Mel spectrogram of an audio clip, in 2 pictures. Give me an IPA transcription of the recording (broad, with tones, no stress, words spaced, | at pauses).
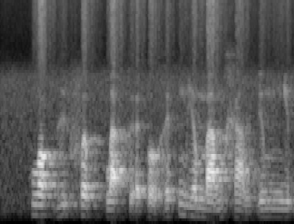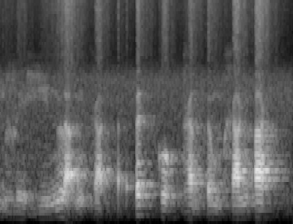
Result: kwɔ˨˩k̚ɣɨ̰˧˨fə˨˩p̚ hwa̰˧˨wkə̰ː˧˥ʔo˧˩ ɣə˦˥t̚mi˧ə̯ ma˨˦mxa̤˨˩wɗɨ˧m ɲḛ˧˨m ve̤˨˩ɣi˨˦nla̰˧˥ŋka̰˧˨ŋʔ | ʔə˦˥t̚ ko˨˩k̚ ɣa̰˧˨nʔə˧˩mxa˨˦ŋʔa˦˥k̚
